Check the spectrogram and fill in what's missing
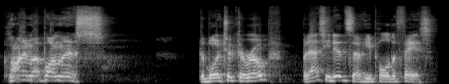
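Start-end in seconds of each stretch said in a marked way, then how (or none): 0.0-1.1 put-on higher, slow command to the boy; lightly voiced father; father instructs. A narrator's reading. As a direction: hand it over firmly. Father hands rope to boy.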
